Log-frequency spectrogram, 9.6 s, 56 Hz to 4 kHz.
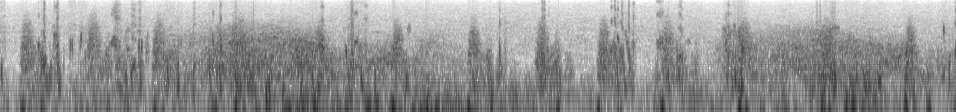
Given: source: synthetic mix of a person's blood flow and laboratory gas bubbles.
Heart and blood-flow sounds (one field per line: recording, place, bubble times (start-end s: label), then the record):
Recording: Doppler ultrasound of blood flow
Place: subclavian vein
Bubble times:
0.00-0.06 s: bubbles
0.35-0.65 s: bubbles
0.67-0.89 s: bubbles
1.09-1.85 s: bubbles
1.92-2.60 s: bubbles
3.09-3.27 s: bubbles
3.42-3.68 s: bubbles
3.92-3.98 s: bubbles
4.04-4.12 s: bubbles
4.71-4.78 s: bubbles
4.96-5.04 s: bubbles
5.33-5.51 s: bubbles
6.08-6.37 s: bubbles
6.54-7.04 s: bubbles
7.21-7.49 s: bubbles
8.09-8.87 s: bubbles
9.41-9.57 s: bubbles
From the record:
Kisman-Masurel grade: 242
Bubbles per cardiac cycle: several, 3 to 8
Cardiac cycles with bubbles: 100%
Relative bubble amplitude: moderate (0.250 to 0.450)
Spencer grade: 3 (all of the cardiac periods contain showers or single bubble signals, but not dominating or overriding the cardiac motion signals)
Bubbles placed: anywhere in the cardiac cycle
